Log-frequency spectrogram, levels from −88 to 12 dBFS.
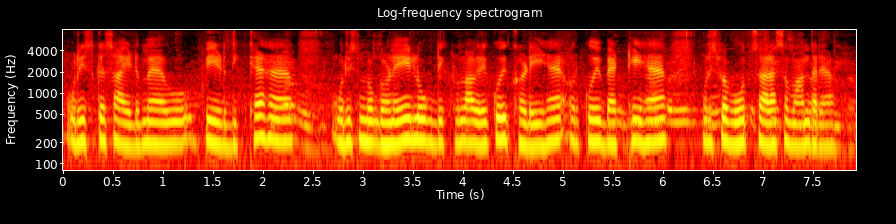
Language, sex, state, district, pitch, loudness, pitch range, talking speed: Hindi, female, Haryana, Jhajjar, 200 Hz, -16 LUFS, 190-215 Hz, 210 wpm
